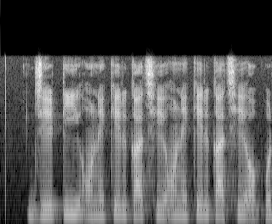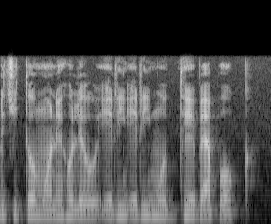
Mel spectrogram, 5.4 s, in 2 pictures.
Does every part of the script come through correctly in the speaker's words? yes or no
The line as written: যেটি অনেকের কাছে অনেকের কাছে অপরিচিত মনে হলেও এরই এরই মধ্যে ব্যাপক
yes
